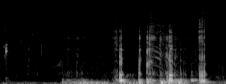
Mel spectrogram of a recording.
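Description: Seawater splashing and sloshing right at the camera as it is moved at the surface, a low rumble with a few sharp splashes about a second in.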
